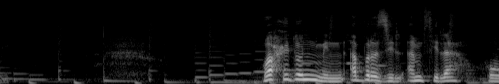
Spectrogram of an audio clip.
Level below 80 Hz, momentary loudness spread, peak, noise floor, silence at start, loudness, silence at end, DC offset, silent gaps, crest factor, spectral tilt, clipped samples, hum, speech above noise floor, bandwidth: -54 dBFS; 24 LU; -6 dBFS; -54 dBFS; 0 s; -26 LUFS; 0 s; under 0.1%; none; 22 dB; -7.5 dB/octave; under 0.1%; none; 29 dB; 14 kHz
